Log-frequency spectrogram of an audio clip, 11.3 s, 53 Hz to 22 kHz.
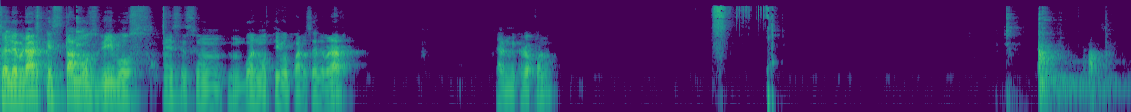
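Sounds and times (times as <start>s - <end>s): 
speech: 0.0s - 3.6s, 5.0s - 5.6s, 7.1s - 7.3s
Modelo Especial beer being opened: 7.1s - 7.8s.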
